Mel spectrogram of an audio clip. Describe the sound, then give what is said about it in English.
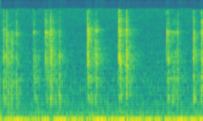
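Rapid clicks of keys typed on a computer keyboard come in several short, clustered bursts with brief pauses between them. The sound is moderately loud, crisp, and free of talk. “If I can, if I can type”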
